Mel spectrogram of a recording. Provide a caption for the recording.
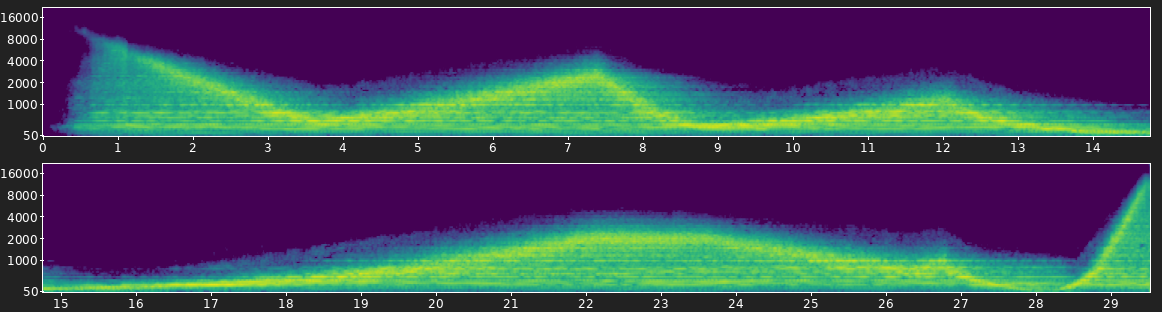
A luscious atmosphere made by adding various wet delay and reverb effects to a pad sequenced with a chord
